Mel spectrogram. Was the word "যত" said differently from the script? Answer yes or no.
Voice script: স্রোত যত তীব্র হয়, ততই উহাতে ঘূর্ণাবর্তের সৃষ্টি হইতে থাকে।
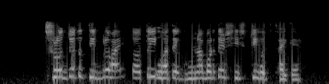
no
